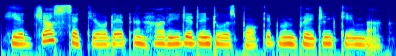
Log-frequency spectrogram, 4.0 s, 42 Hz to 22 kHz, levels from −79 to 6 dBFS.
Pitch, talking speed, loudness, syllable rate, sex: 170 Hz, 225 wpm, -19 LUFS, 5.5 syllables/s, female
